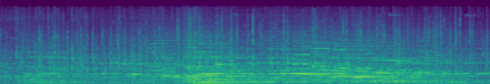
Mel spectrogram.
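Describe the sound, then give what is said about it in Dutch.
Six horses trot, drawing a large dark-green coach through the night in northern France, a dense, continuous clatter of hooves over a low rumbling undertone with no pauses. “De zes paarden van de donkergroene grote koets zetten de rit naar de vrijheid in, maar dan al met een uur vertraging.”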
